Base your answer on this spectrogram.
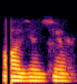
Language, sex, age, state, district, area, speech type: Nepali, male, 18-30, West Bengal, Darjeeling, rural, conversation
